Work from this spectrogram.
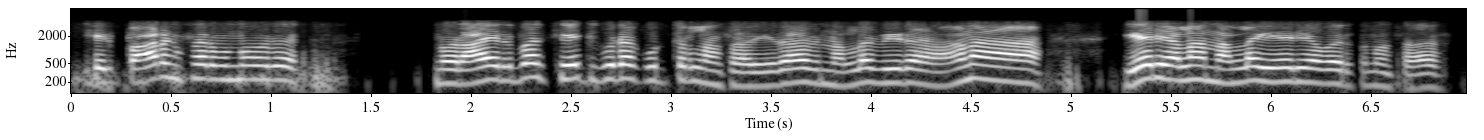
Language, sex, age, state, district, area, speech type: Tamil, male, 30-45, Tamil Nadu, Krishnagiri, rural, conversation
